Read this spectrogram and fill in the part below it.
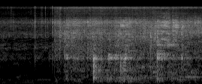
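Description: Grated coconut and sliced shallots roast in a pan over a medium flame for a fish curry, giving a steady dry sizzle under close scraping stirs.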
